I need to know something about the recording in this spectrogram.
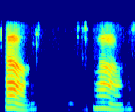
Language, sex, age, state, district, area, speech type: Odia, male, 45-60, Odisha, Nuapada, urban, conversation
